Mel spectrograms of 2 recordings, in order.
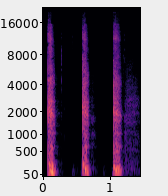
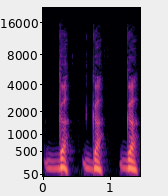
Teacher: And it's just resting there as the back of the tongue rolls a teeny tiny bit back and up, hits your soft palate up there to produce the g, g, g, or the t, or I'm sorry, the k, k, k. The K and the G are made motorically exactly the same spot. The tongue has to do the same thing.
